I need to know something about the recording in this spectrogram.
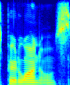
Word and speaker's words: Peruanos: El Peruanus? How am I supposed to pronounce that? I feel like I assume it's Peruanos.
